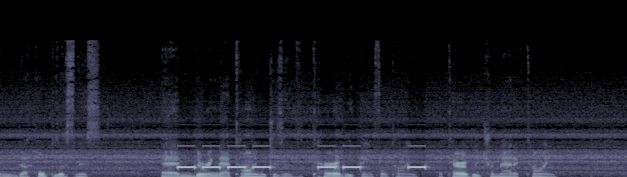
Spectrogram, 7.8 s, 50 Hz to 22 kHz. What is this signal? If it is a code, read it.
Beep code, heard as beeps, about 1320 Hz, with speech in English. 4-2-1. In Phoenix BIOS tables: timer tick failure.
